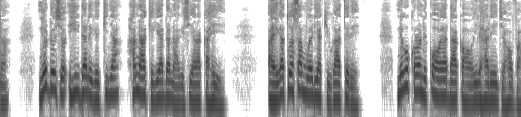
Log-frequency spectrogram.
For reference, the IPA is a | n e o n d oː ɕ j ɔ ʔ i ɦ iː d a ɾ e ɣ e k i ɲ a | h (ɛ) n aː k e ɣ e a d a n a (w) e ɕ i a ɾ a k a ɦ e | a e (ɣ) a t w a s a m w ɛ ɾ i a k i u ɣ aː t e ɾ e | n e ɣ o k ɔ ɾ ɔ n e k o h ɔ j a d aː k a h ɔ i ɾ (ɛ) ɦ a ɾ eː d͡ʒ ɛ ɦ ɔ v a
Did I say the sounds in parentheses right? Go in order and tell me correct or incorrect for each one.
incorrect, incorrect, correct, correct

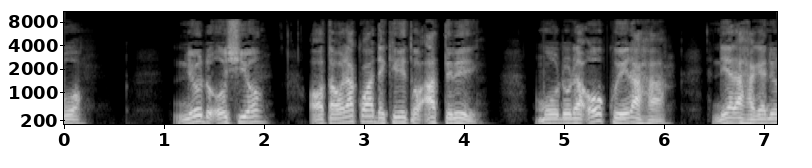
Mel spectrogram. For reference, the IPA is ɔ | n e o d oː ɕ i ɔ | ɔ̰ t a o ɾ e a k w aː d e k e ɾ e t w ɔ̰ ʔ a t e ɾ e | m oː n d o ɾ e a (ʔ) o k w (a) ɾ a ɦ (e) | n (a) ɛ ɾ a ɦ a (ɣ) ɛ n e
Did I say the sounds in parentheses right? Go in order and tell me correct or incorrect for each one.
correct, incorrect, incorrect, incorrect, correct

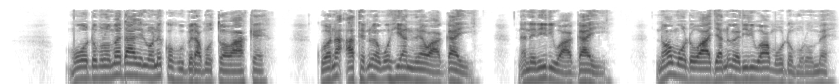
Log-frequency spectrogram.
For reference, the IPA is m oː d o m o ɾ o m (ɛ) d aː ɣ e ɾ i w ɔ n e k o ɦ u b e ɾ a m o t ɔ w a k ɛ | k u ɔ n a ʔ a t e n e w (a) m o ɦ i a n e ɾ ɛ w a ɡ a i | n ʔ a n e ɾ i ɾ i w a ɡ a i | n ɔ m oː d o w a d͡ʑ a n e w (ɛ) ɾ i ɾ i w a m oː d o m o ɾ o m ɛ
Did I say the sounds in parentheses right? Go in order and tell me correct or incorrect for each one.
correct, incorrect, correct

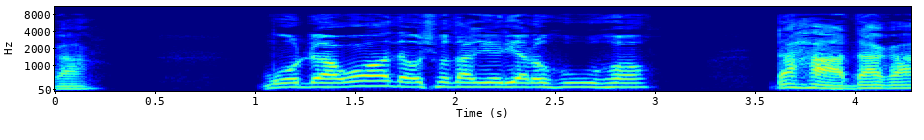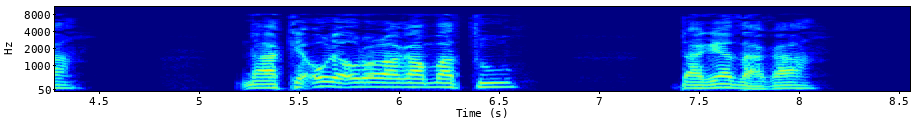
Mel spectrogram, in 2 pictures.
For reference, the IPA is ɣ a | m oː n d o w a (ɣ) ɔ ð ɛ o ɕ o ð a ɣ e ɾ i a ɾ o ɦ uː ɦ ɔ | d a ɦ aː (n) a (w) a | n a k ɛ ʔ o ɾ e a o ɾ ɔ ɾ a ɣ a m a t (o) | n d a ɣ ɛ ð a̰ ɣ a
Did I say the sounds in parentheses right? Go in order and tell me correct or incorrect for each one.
incorrect, incorrect, incorrect, incorrect

